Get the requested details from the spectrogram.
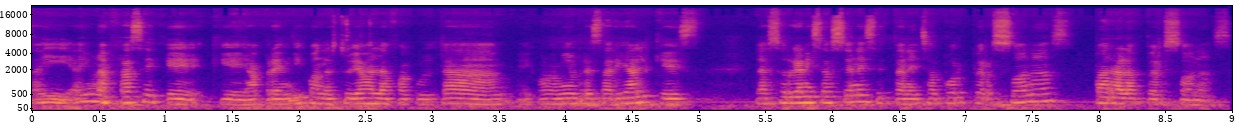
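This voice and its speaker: A woman with a fairly low voice talks at a fairly quick pace with lively intonation, and audible room echo is present. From Italy. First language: Italian (speaking Spanish). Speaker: company executive. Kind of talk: radio interview.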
